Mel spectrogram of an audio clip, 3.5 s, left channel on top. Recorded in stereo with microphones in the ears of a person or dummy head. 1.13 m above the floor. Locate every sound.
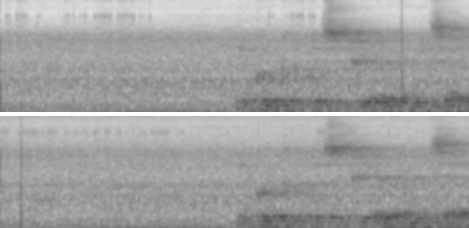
1.8 s a man speaking: 60° left (ahead or behind), 1.9 m; by 3.4 s 80° left, 3 m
